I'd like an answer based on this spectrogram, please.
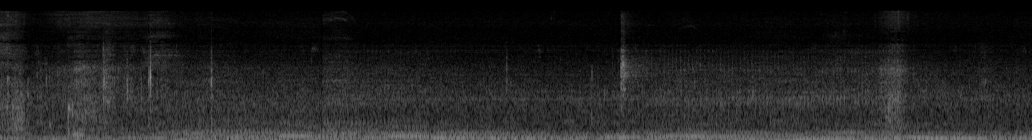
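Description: Low, steady rumble of a running vehicle engine, with a couple of faint short clicks.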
